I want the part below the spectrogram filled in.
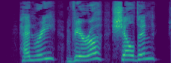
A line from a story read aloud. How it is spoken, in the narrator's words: she called out in desperation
